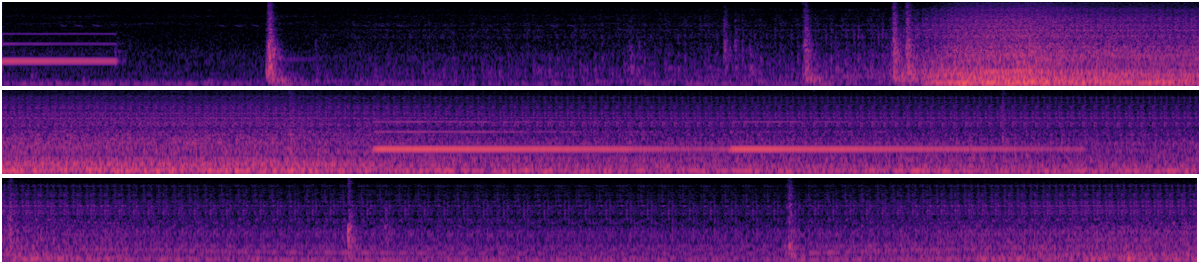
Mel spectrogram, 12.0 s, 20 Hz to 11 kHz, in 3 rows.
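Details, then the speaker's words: 2001 Dodge Ram 1500 blower motor after reinstalling: after key-on chimes and engine start, a smooth, steady airy fan rush with no squeal or rattle; all speeds work, fault was a corroded connector between resistor and blower motor, bypassed. "Sounds like it's running to me."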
